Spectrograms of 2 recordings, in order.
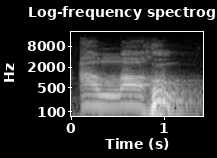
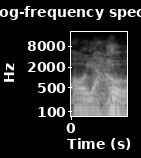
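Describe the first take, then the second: First: The word starts with a clear 'al' sound. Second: The word starts with an 'oh ya' sound. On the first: The speaker calls it right. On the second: The speaker calls it wrong. "sampeyan baca zikirnya salah"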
